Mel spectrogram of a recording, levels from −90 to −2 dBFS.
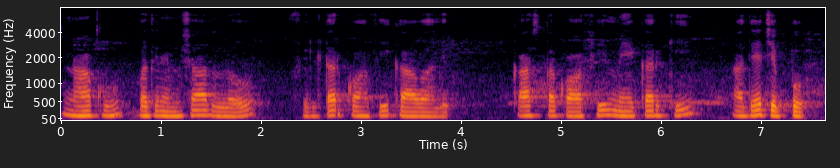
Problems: low volume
